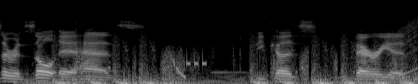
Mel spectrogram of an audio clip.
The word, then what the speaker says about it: Varia: It has ended up creating the the accidental fandom war of how do you pronounce is it varia or is it varia? Obviously correct answer is is varia but I say varia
